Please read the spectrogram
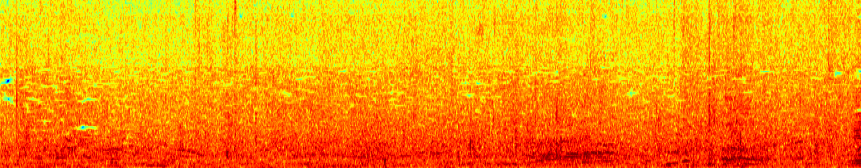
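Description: Steady wash of water in a shallow wave pool, with faint voices of people in the pool behind it.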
